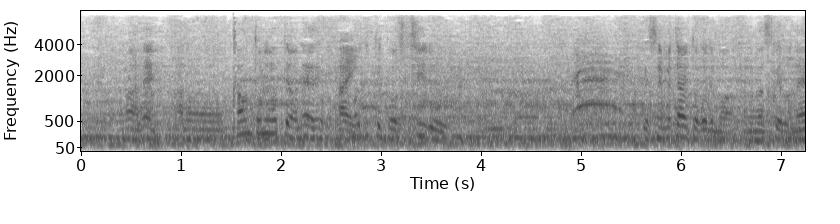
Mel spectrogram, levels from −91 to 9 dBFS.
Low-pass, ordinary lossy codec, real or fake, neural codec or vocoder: 7.2 kHz; AAC, 32 kbps; fake; codec, 16 kHz, 16 kbps, FreqCodec, smaller model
